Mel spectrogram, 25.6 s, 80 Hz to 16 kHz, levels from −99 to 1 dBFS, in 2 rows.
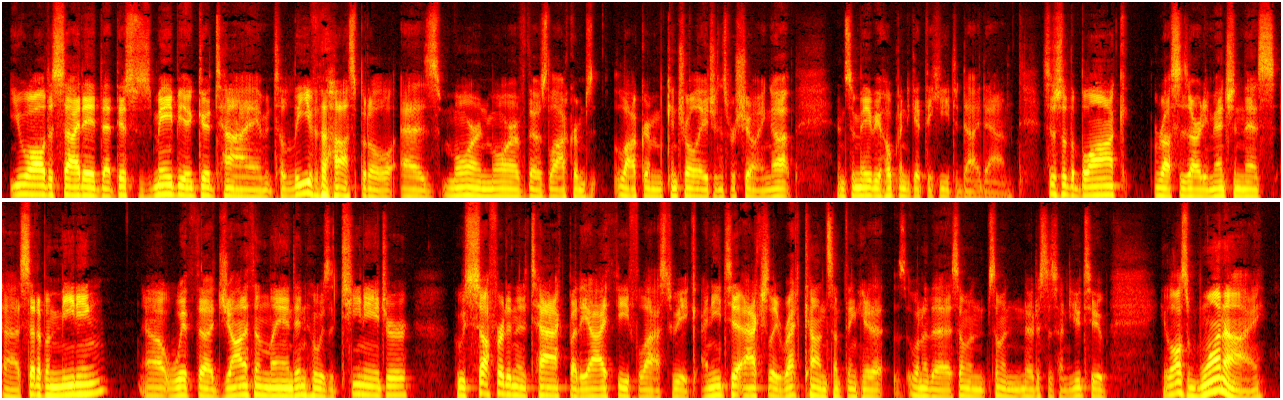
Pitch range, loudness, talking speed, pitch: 100-120 Hz, -23 LUFS, 225 wpm, 110 Hz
